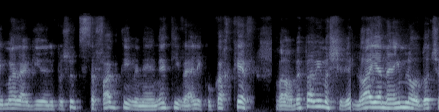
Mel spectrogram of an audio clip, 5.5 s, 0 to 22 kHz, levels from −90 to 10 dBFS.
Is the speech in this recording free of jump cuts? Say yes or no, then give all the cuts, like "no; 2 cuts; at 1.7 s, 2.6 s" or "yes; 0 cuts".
no; 2 cuts; at 3.4 s, 4.4 s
